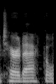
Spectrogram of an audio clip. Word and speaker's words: pterodactyl: But why don't you ever hear a pterodactyl in the bathroom? Why not? Because the P is silent.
